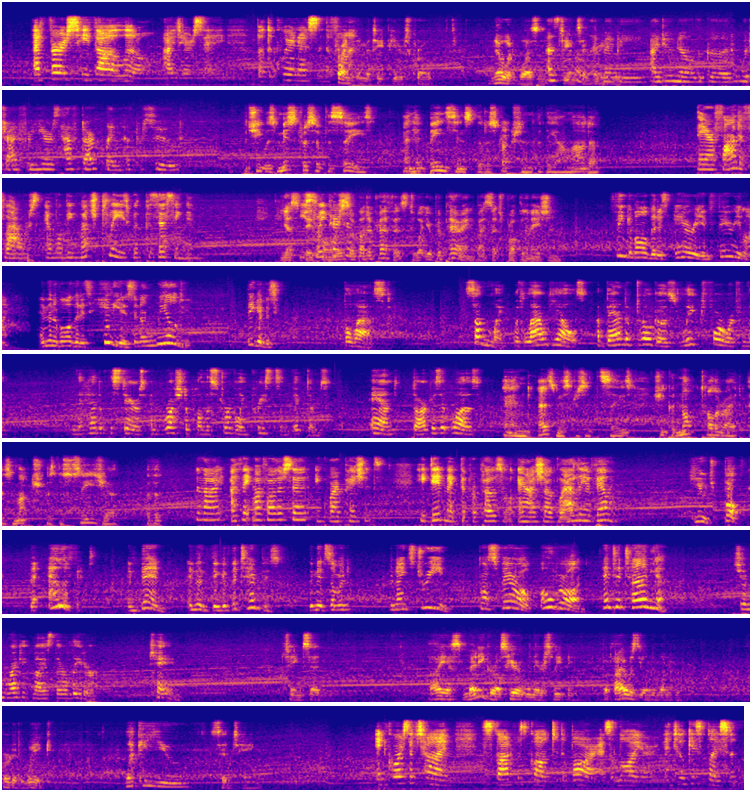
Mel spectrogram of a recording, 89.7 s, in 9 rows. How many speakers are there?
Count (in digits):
8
